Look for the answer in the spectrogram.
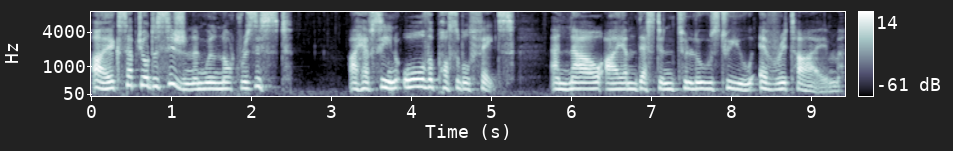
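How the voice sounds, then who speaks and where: A woman voicing a calm fatalistic cult killer. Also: lowish voice, measured pace.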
